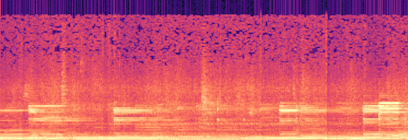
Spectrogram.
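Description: Electric guitar played through an amplifier in an instrumental passage of a song, sustained chords changing about once a second.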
